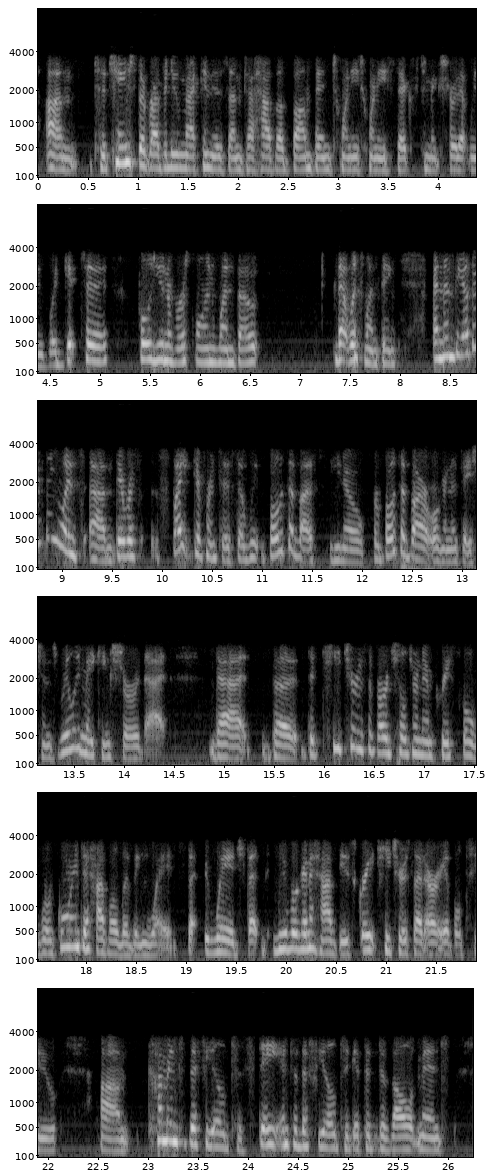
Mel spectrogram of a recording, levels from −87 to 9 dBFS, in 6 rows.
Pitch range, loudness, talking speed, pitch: 170-235 Hz, -23 LUFS, 230 wpm, 195 Hz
